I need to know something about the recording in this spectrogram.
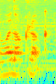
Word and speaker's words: ONE OK ROCK: C'est comme ça que c'est censé se prononcer, vu que c'est un groupe japonais, c'est One O'Clock.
